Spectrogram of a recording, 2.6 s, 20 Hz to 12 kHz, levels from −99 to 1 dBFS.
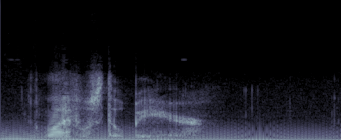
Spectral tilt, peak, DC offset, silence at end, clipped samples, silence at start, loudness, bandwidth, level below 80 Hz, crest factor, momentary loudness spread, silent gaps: -6.5 dB/octave; -18 dBFS; under 0.1%; 0 s; under 0.1%; 0 s; -38 LUFS; 6.6 kHz; -46 dBFS; 22 dB; 14 LU; none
